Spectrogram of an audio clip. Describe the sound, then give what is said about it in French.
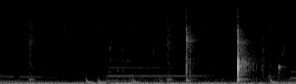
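Someone drinking some water: soft wet sips, swallows and small liquid clicks in a few quiet bursts, with one sharper click near the end and no talk. “je bois un peu d'eau, hein, c'est vraiment comme à la maison, comme je vous disais.”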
